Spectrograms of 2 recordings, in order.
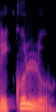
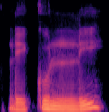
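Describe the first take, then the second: First: The word ends with an 'oo' vowel. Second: The word ends with an 'ee' vowel. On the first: The speaker calls it wrong. "bukan likullu gitu ya" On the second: The speaker calls it right. "Likulli, bukan likullu"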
